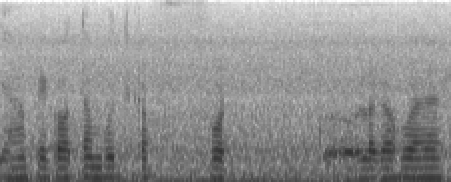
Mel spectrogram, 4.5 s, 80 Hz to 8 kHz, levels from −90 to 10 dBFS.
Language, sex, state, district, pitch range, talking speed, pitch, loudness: Hindi, male, Arunachal Pradesh, Lower Dibang Valley, 90-125 Hz, 120 wpm, 120 Hz, -18 LUFS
